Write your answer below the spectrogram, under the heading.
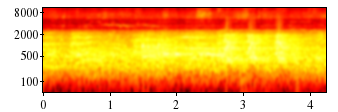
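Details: German Pinscher females at the Favorit dog show in Moscow on 6 March 2011: three sharp, loud barks in quick succession near the end, rising over a steady hum of indoor crowd chatter and voices.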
